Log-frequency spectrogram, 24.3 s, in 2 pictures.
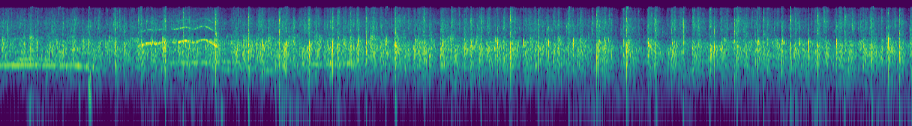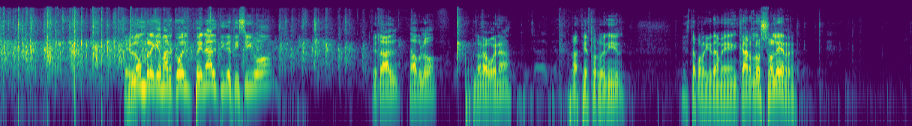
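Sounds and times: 
large audience applause: 0.0 - 17.6
speech: 13.8 - 15.9, 17.1 - 19.0, 19.8 - 20.6, 21.2 - 22.9.

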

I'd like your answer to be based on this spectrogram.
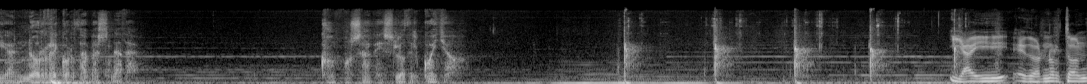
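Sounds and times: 
speech: 0.0 - 1.5, 3.3 - 4.7, 9.5 - 10.8
slow sardonic hand claps: 6.2 - 9.4.

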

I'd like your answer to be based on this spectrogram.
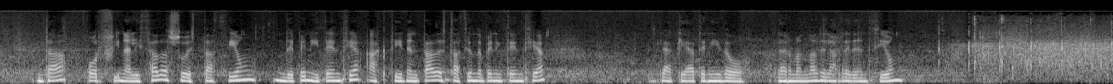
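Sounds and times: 
speech: 0.4 - 5.8, 6.5 - 9.2
crowd applauding: 9.4 - 11.1.

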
